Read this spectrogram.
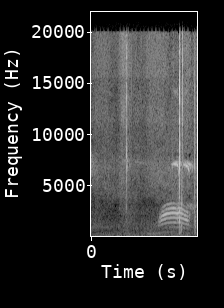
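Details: Bengal kitten on a walk outside utters a single arched meow in the second half, a brief sharp click breaking through it, with low background rumble.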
